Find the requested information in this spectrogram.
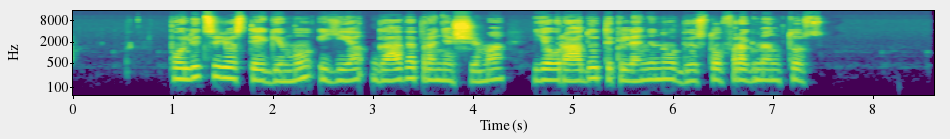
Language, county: Lithuanian, Marijampolė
